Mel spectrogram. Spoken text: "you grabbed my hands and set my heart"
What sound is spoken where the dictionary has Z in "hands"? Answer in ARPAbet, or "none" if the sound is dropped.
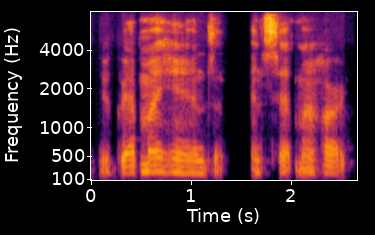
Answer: Z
